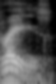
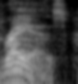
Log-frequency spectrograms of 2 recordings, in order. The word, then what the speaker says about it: Reyes: something like that Reyes I always thought it was Rey's because you don't hear it pronounced when you're reading comic books but it's Reyes so him and Jenny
